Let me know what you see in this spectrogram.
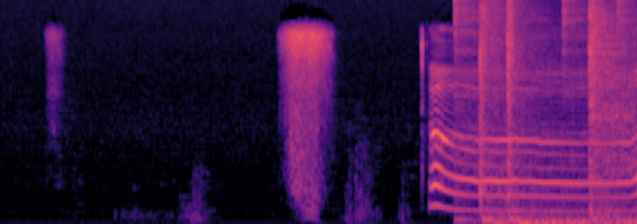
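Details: An acted comedy skit of a type of sneezer: a soft lead-in breath, one loud sneeze with gasps after it, then music starts over it. Simulated sneezing.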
